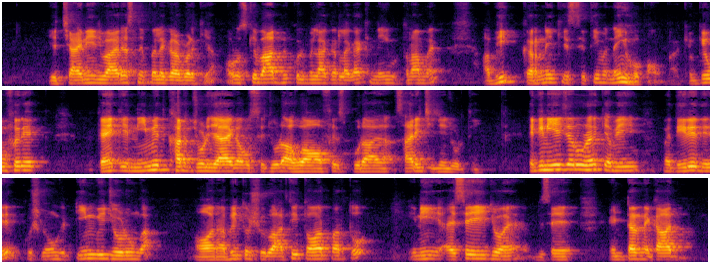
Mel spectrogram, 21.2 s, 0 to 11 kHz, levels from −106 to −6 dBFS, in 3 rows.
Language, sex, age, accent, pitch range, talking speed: Hindi, male, 40-59, native, 125-160 Hz, 205 wpm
